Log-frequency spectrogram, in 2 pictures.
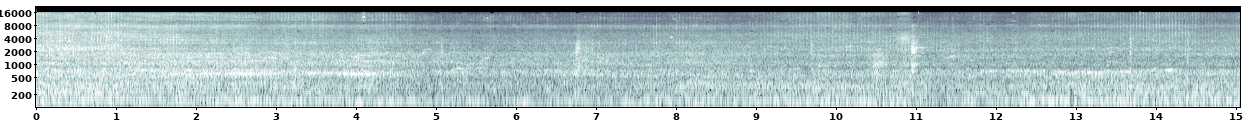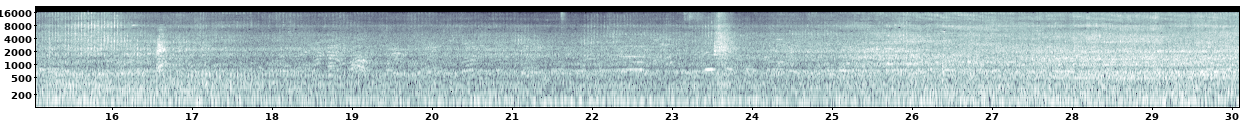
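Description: Go-kart engines running as several karts drive around the track, a steady engine drone throughout.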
